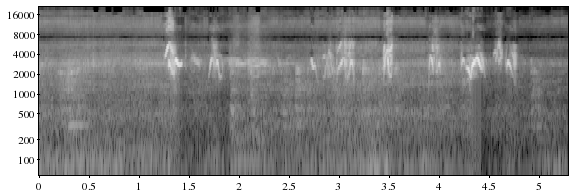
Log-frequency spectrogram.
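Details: Red-crested cardinal giving short, bright chirped notes and quick whistled phrases in scattered bursts, several loud sharp notes near the end, over a steady faint background hiss.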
